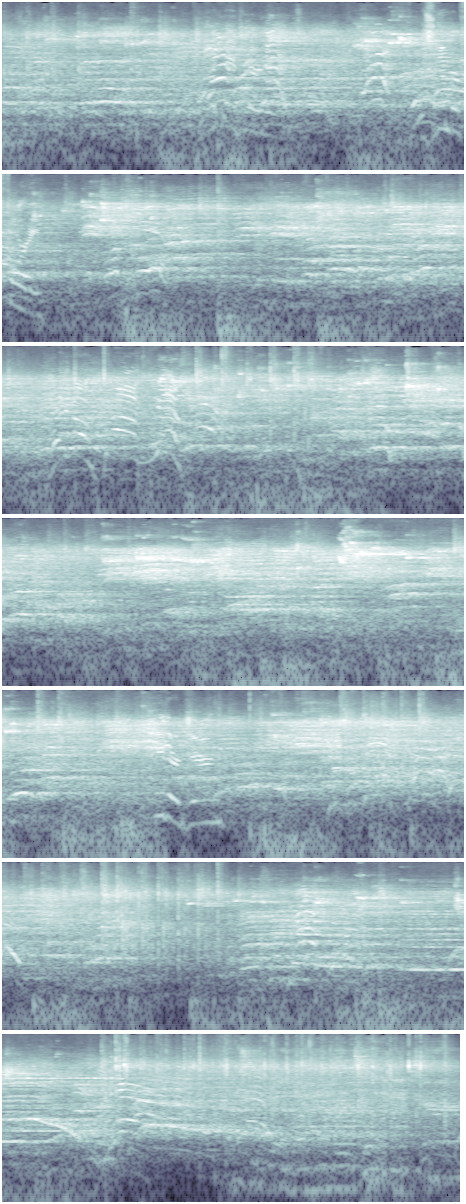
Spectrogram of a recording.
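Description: Basketball game in a gym: the ball bouncing on the hardwood floor and sneakers squeaking as players run, over continuous crowd chatter and shouts.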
